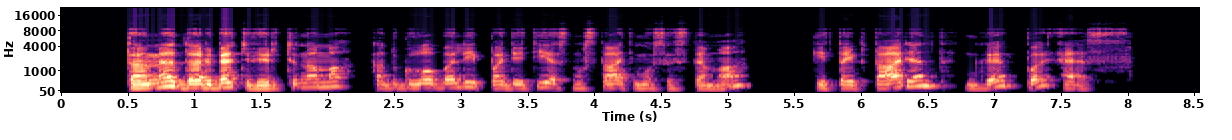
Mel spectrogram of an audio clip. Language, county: Lithuanian, Klaipėda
